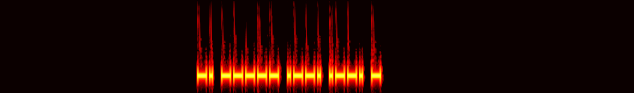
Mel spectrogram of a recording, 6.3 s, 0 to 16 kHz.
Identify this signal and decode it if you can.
Morse code, heard as a keyed tone, about 39 wpm, 700 Hz. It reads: N0PPT
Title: USA Call Signs - 5 Characters - Repeated 3x - 40wpm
